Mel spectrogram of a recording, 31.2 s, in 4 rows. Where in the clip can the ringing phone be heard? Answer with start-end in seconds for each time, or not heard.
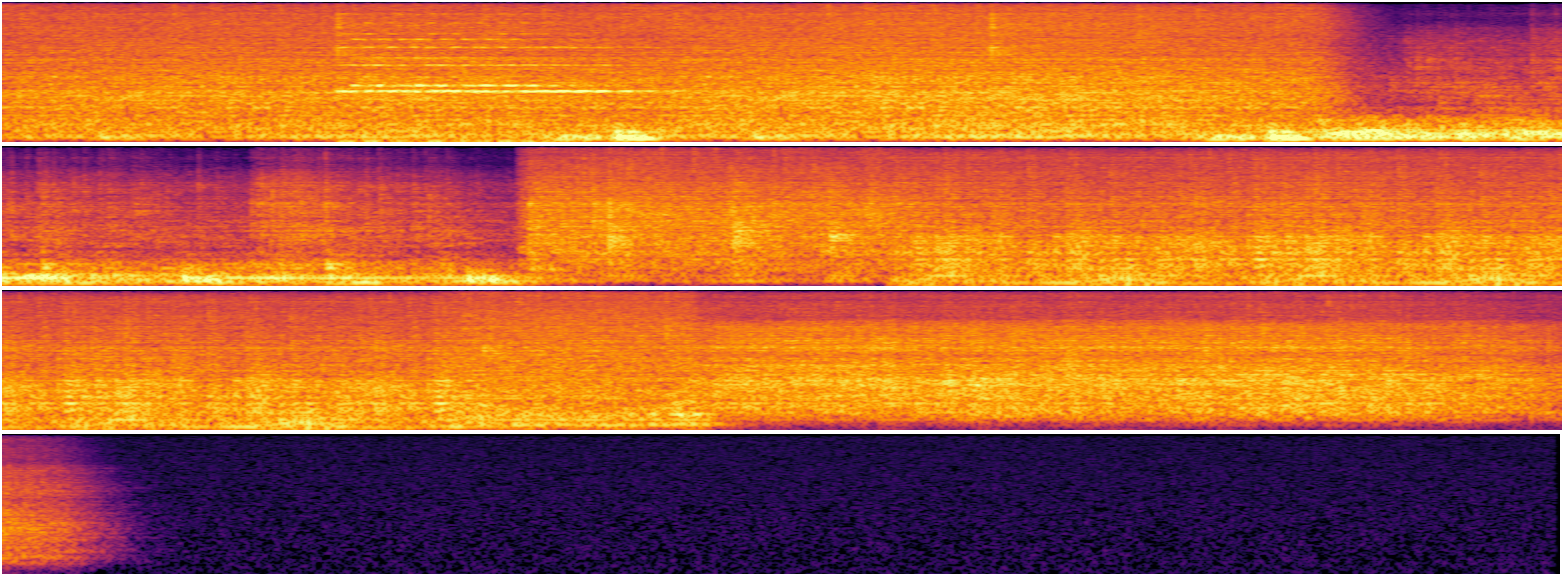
1.6-3.2.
